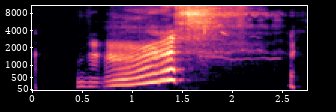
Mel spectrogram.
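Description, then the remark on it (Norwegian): A person imitates a rhinoceros with a single rising, throaty groan made partly through the nose that trails off into a breathy, nasal snort, followed by a brief click at the end. “Hva lyd lager neshorn? Tenker jeg. Ruff, var det en lite, nesten en liten bjeff?”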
